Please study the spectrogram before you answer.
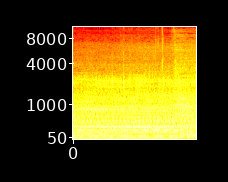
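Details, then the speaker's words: John Deere 1025R diesel drones heavily under load as the front-end loader stalls about 6 inches off the ground and the engine struggles, caused by a hydraulic quick-coupler that isn't fully engaged. "it seems like something is stuck when i raise it from a certain point it stopped right away and you can hear the engine uh struggling when"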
